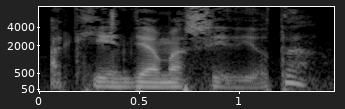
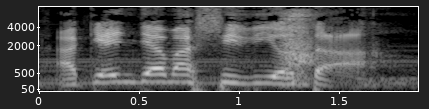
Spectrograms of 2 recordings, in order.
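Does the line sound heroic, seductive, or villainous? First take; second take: seductive; villainous. First: It is said in a seductive, flirtatious voice. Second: It is said in a villainous, contemptuous voice. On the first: The speaker is trying to seduce. "Ahora seduce" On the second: The speaker is the bad guy. "Y ahora viene el malo, dice"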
